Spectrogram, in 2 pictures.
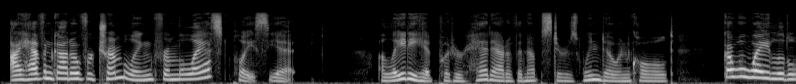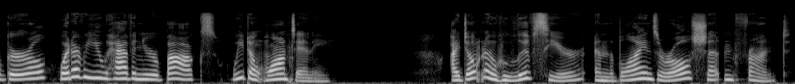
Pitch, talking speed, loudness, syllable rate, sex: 220 Hz, 190 wpm, -19 LUFS, 3.5 syllables/s, female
